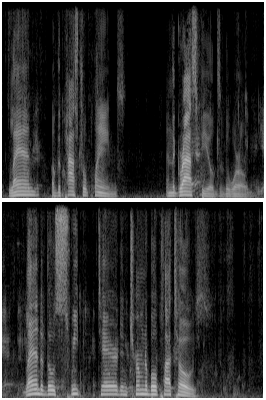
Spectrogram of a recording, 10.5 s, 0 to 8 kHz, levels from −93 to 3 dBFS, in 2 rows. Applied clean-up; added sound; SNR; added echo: neural separator model SepFormer DNS4.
